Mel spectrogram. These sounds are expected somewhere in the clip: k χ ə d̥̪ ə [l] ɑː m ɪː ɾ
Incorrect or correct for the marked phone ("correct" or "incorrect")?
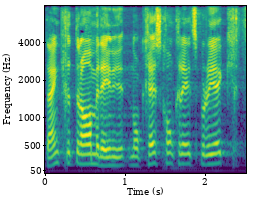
incorrect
